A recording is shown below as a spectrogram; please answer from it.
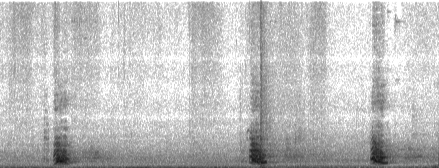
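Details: Pet beagle barking while hunting squirrels: three sharp, short barks spaced about one to two seconds apart, with a low background hum and no other clear sounds.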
